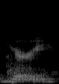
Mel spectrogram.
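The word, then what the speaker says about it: Juri: Yeah, it's Jury with a J. But I think you could pronounce it Yuri.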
